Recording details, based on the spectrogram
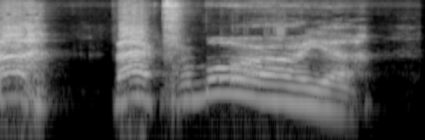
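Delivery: big booming shout, very loud and very high. Narrating a tabletop game, a familiar voice calls out to the players: booming voice. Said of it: "you hear a booming voice".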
